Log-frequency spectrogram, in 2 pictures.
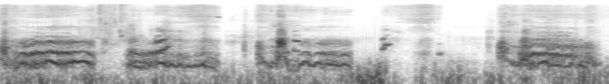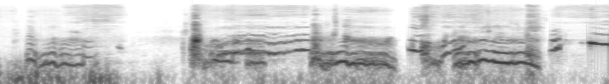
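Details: Pet dog tugging a toy, making funny noises: long stretches of harmonic growl-whining in repeated bursts, some rising and wavering, broken by short gaps and tugging noises, in what sounds like a small room.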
